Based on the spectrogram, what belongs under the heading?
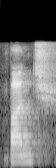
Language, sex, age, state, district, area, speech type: Punjabi, male, 30-45, Punjab, Rupnagar, urban, read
